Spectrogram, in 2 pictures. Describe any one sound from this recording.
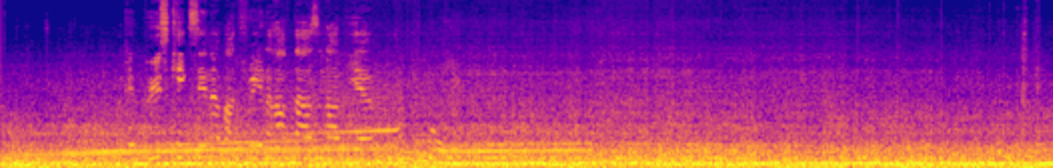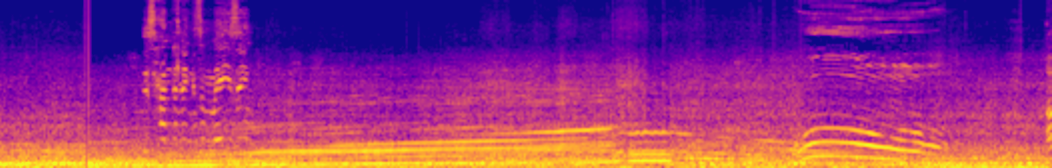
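A car engine revs up and drops in pitch with each gear change.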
